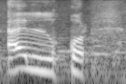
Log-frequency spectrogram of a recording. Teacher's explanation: Aywa, that's, but just not this tikrar, not a lot of vibration, just one touch. Just one, Al-Qur.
